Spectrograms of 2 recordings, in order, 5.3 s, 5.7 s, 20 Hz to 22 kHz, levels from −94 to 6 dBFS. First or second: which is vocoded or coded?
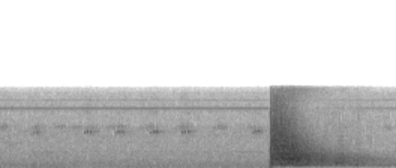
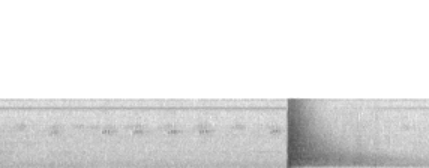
second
